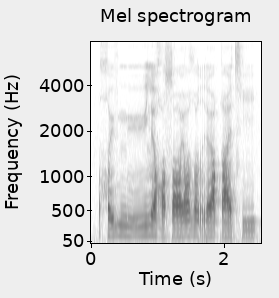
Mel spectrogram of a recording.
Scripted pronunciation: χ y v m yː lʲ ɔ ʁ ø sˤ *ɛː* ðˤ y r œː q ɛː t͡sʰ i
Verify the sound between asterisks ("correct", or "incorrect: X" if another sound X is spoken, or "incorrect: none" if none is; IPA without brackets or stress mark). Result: incorrect: øː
